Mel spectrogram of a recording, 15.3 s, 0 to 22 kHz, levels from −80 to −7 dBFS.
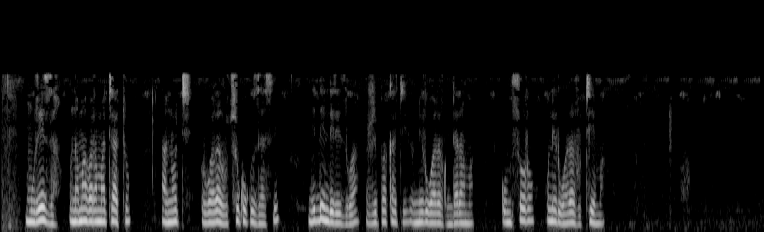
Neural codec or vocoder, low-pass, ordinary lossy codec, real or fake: none; 7.2 kHz; MP3, 24 kbps; real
